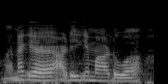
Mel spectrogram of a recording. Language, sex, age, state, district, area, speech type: Kannada, female, 60+, Karnataka, Udupi, rural, spontaneous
